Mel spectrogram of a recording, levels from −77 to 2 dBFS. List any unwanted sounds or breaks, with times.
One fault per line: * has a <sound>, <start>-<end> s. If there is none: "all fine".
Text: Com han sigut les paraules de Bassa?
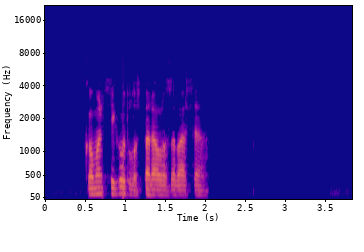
all fine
